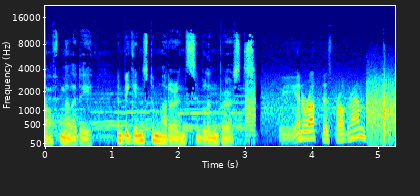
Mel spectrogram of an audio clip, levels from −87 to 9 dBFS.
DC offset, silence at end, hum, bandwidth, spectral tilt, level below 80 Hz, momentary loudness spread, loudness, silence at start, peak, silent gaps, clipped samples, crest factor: under 0.1%; 0 s; none; 12 kHz; -6 dB/octave; -46 dBFS; 12 LU; -24 LUFS; 0 s; -2 dBFS; none; under 0.1%; 22 dB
